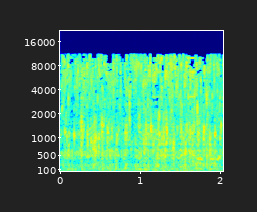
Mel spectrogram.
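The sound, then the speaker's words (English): Stew bubbling in a pot set on a solar cooker dish lined with aluminum tape, with the pot held on a metal stand: a dense, steady liquid gurgle that runs without pause at an even level. “Soon, a stew is bubbling.”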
